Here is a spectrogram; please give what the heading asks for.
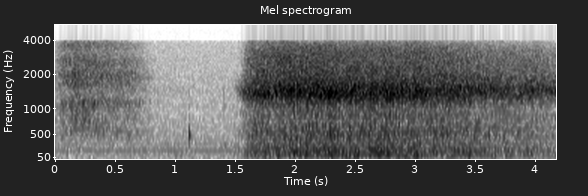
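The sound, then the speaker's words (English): A deep breath taken during a guided relaxation, heard as a soft breathy rush. After a short quiet pause it swells into a long, loud, steady airy flow that continues to the end. “Okay, nice deep breath.”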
